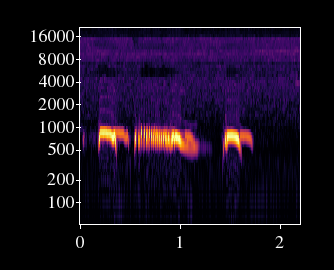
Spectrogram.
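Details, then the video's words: Spotted dove cooing: a short hooked note, then a long drawn-out hoarse coo sliding downward, and another short curved note after a brief pause, with a quiet low background. "GELAGAT BURUNG TERKUKUR | SUARA YANG PADU"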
